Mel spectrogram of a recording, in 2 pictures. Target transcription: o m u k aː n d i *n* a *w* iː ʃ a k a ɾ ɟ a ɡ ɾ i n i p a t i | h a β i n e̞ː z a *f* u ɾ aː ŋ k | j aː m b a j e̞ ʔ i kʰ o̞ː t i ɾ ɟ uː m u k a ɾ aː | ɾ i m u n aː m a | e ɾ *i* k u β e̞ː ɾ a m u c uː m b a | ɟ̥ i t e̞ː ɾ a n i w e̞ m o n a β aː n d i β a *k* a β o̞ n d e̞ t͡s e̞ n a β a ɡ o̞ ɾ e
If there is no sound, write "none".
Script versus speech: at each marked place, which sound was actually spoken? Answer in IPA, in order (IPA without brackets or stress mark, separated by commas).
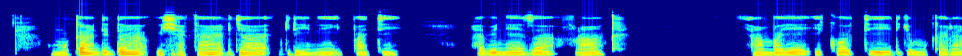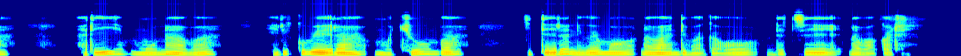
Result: d, w, f, i, ɡ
